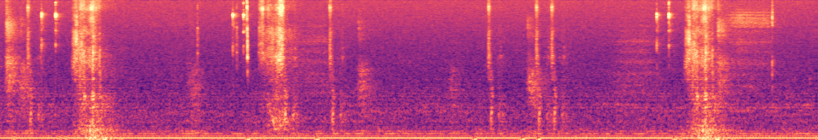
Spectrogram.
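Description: Paper pages rustle and swish as they turn.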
